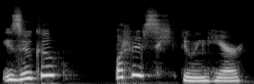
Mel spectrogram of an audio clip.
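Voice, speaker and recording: Story reading: reserved, caring teen boy with measured delivery read by a woman. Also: medium pitch, wildly swooping pitch, warm tone. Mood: puzzled. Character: calm, caring teenage boy, devoted and reserved. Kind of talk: fan fiction read aloud.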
